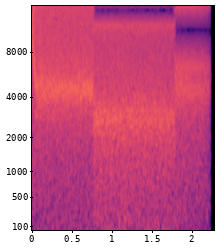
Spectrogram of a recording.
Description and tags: Hissing static noise
A static noise as if a signal is cutting off very badly.
Created using BFXR.
8-bit, abstract, arcade, computer, digital, distorted, electric, electronic, error, glitch, harsh, lo-fi, noise, radio, retro, sci-fi, signal, sound-design, static, video-game, videogame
